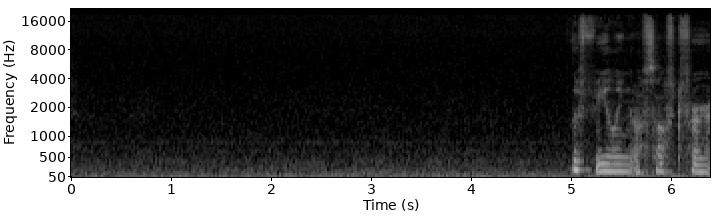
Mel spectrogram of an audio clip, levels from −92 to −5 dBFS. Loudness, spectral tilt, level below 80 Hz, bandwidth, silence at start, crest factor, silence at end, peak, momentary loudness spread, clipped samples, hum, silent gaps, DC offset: -41 LUFS; -5.5 dB/octave; -62 dBFS; 19 kHz; 0 s; 22 dB; 0 s; -24 dBFS; 23 LU; under 0.1%; none; none; under 0.1%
